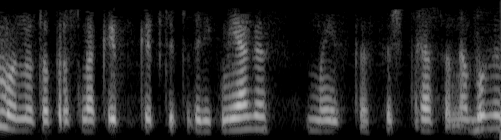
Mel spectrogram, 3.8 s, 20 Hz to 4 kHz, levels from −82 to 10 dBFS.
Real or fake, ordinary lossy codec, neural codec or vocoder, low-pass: fake; MP3, 24 kbps; codec, 24 kHz, 0.9 kbps, DualCodec; 3.6 kHz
